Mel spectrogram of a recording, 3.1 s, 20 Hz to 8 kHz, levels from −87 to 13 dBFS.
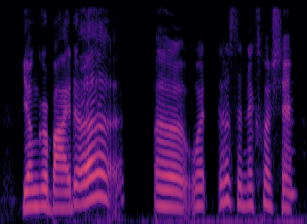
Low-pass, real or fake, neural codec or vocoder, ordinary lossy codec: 7.2 kHz; fake; codec, 16 kHz in and 24 kHz out, 0.4 kbps, LongCat-Audio-Codec, two codebook decoder; none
